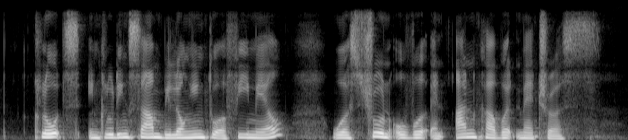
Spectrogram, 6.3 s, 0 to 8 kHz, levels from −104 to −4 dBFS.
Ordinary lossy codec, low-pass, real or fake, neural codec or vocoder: none; 7.2 kHz; real; none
